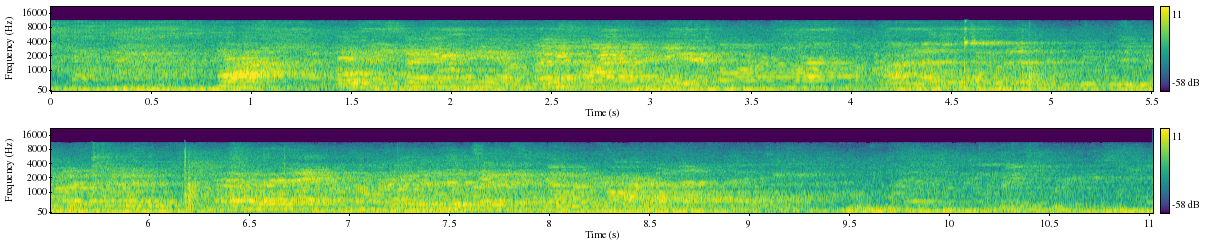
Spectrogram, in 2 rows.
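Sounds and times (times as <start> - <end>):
indistinct voices talking: 0.0 - 11.0.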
